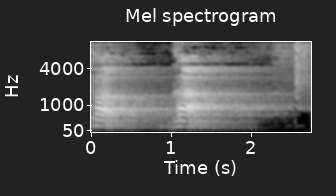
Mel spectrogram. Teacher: दूसरा है महाप्राण, ऐसे व्यंजन वर्ण जिनका उच्चारण करने में हमें अधिक प्राणवायु का प्रयोग करना पड़ता है, वह महाप्राण कहलाते हैं।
